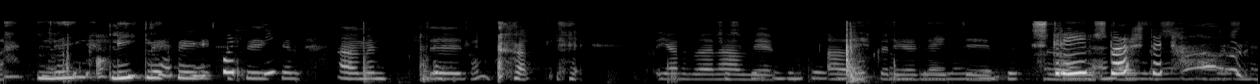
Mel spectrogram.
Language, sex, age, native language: Icelandic, female, 40-49, Icelandic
